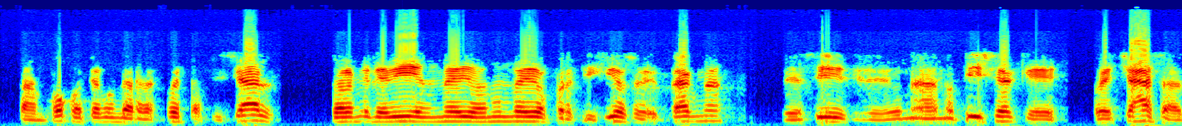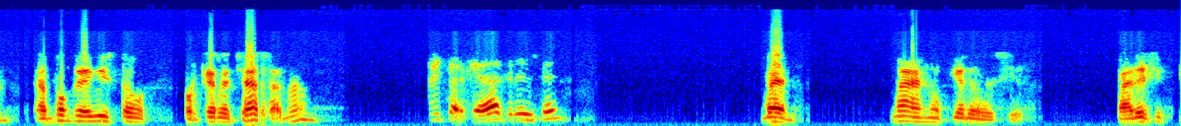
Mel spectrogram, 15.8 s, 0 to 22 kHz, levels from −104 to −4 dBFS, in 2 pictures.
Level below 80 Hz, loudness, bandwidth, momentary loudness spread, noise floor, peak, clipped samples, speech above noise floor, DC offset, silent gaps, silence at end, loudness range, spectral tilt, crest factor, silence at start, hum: -56 dBFS; -14 LUFS; 15.5 kHz; 13 LU; -71 dBFS; 0 dBFS; under 0.1%; 57 dB; under 0.1%; none; 0.15 s; 6 LU; -5 dB/octave; 16 dB; 0.15 s; none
